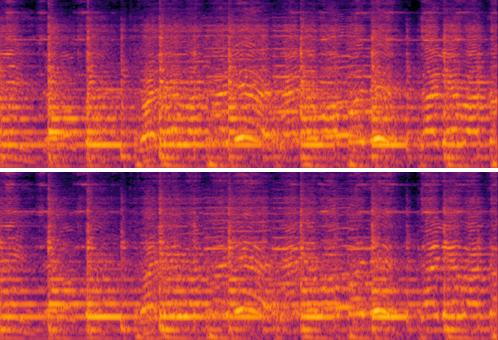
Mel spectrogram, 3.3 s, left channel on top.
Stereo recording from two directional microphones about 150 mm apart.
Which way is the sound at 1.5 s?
40° right (ahead or behind).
